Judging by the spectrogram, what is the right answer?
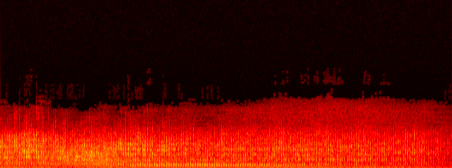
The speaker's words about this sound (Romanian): A aterizat! Extraordinar! A executat aterizajul ca un pilot încercat.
